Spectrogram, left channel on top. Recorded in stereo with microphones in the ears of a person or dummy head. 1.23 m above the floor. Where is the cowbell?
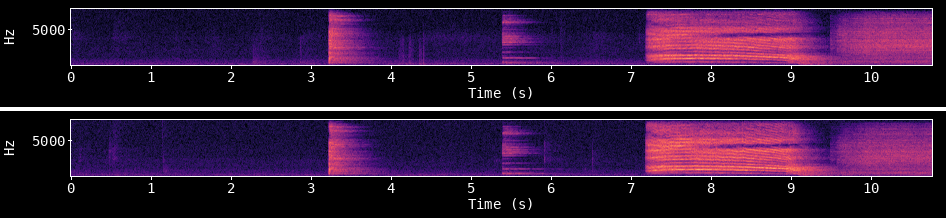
Centre (ahead or behind), 1.1 m.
